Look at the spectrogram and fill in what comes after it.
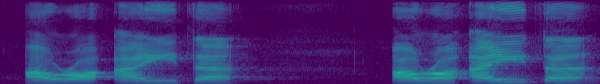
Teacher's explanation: Dan hamzah muraqqaqah dan ra mufakhamah, maka dibaca ara.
